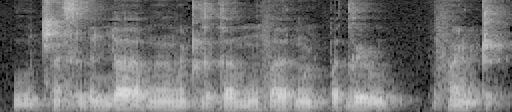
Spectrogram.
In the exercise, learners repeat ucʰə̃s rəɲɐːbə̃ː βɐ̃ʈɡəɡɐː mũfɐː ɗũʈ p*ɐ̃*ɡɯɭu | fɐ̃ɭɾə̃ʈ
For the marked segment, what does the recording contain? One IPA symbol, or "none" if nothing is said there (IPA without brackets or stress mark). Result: ɐ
